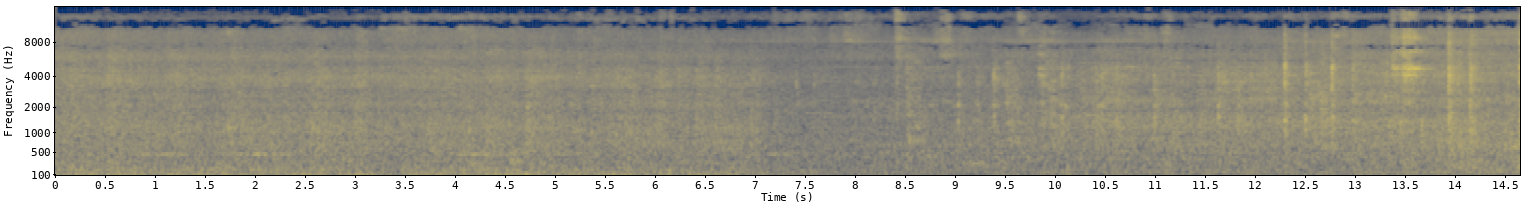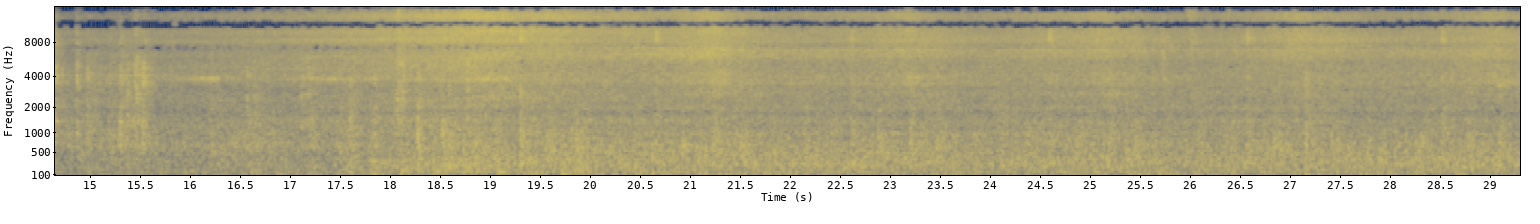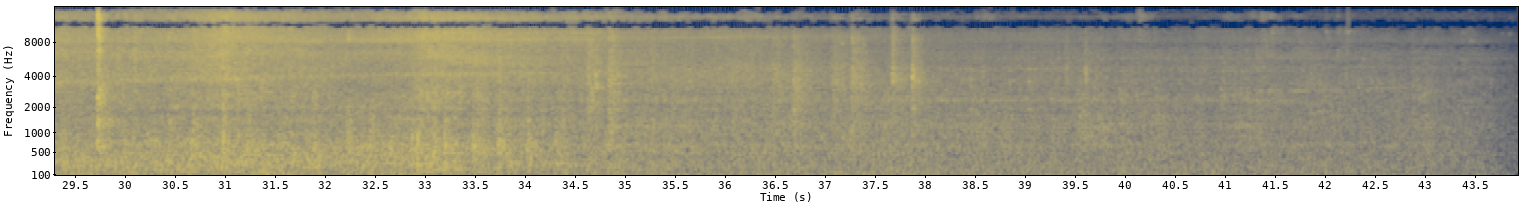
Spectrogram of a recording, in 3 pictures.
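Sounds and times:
subway train running on rails: 0:00.0 - 0:43.9.

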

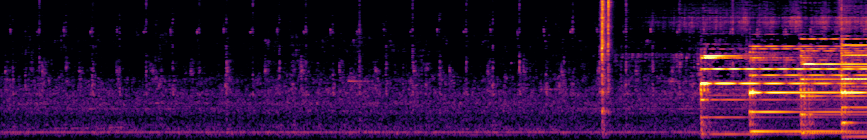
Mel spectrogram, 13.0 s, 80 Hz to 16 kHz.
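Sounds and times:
mantel clock ticking: 0:00.0 - 0:13.0
clock chime ringing notes: 0:10.5 - 0:13.0.

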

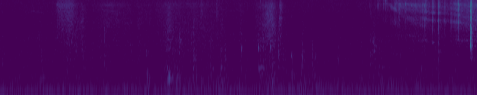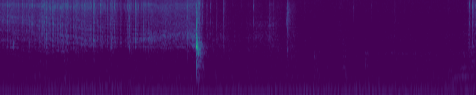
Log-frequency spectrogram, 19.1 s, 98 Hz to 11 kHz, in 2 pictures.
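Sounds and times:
plastic film peeling crackle: 0:07.5 - 0:14.2.

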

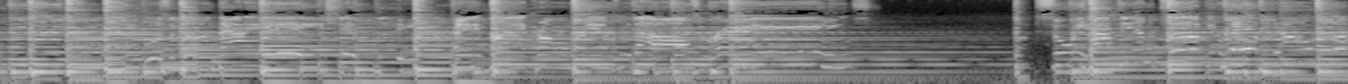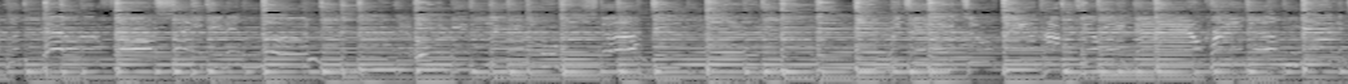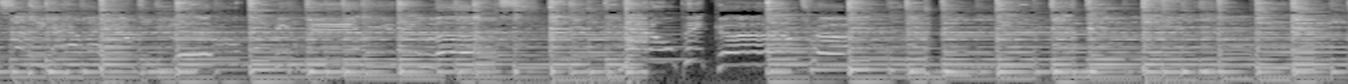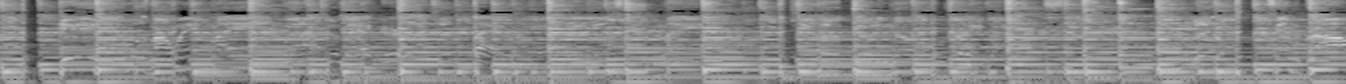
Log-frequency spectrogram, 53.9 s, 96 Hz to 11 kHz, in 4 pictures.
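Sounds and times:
man singing: 0:00.0 - 0:08.9, 0:10.2 - 0:53.9
acoustic guitar strumming: 0:00.0 - 0:53.9.

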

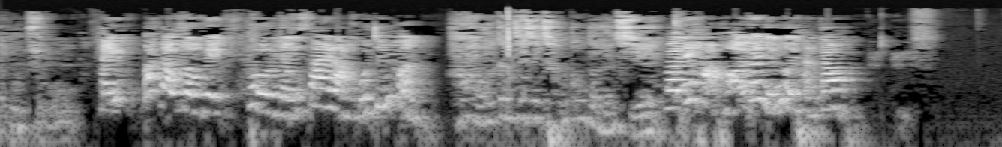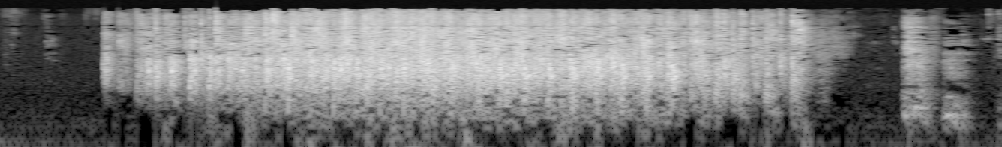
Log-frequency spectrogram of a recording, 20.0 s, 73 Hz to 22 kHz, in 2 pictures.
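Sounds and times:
audience applauding: 0:11.0 - 0:18.5.

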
